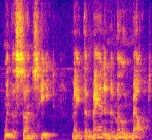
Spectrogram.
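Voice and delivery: ordinary delivery, nothing marked

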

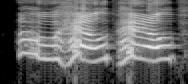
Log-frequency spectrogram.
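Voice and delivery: high, loud cry for help; piercing wail. A narrator's reading. Minnie raising the alarm over the escape, piercing wail. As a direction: wail the alarm at full pitch. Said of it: "let out a piercing wail".

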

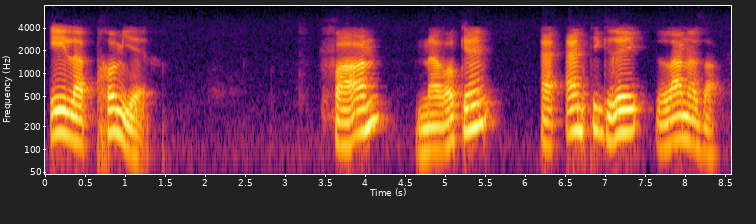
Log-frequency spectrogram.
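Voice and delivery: deliberate classroom dictation pace; slow dictation. Shown as a demonstration. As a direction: read the sentence very slowly with long pauses. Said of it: "dictating a sentence slowly".

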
